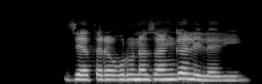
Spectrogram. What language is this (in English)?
Pashto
